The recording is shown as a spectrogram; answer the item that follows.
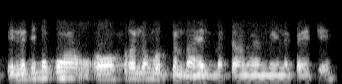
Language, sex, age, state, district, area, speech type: Malayalam, male, 30-45, Kerala, Malappuram, rural, conversation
